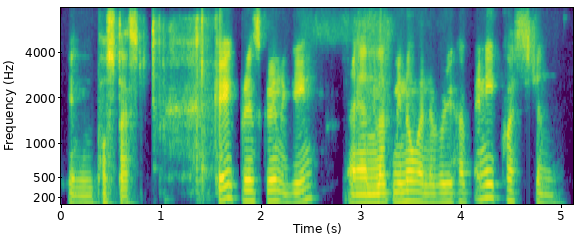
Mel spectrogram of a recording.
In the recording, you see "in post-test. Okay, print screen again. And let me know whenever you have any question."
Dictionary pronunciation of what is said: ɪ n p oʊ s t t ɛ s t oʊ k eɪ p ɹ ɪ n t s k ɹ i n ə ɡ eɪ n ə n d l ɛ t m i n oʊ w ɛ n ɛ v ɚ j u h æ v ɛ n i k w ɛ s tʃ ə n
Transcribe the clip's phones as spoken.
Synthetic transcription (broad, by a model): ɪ n p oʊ s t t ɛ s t oʊ k eɪ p ɹ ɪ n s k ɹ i n ə ɡ eɪ n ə n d l ɛ t m i n oʊ w ɛ n ɛ v ɚ j u h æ v ɛ n i k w ɛ s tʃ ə n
